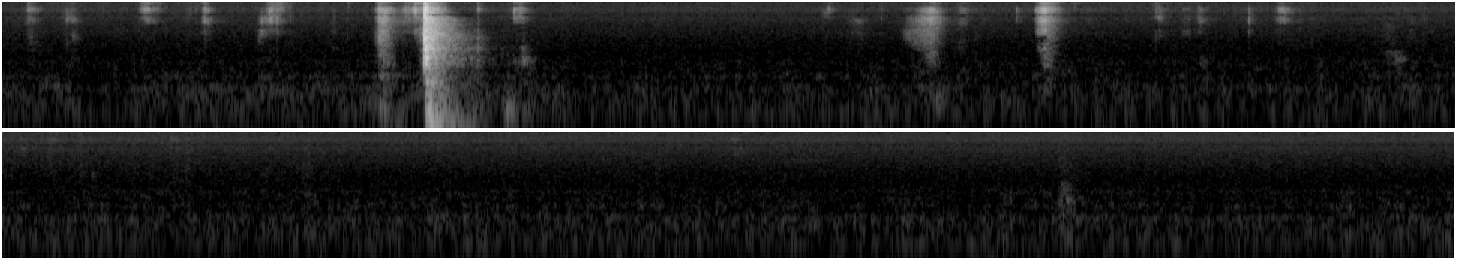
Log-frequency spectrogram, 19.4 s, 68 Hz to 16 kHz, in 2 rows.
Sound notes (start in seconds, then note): 2.5 hand thuds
